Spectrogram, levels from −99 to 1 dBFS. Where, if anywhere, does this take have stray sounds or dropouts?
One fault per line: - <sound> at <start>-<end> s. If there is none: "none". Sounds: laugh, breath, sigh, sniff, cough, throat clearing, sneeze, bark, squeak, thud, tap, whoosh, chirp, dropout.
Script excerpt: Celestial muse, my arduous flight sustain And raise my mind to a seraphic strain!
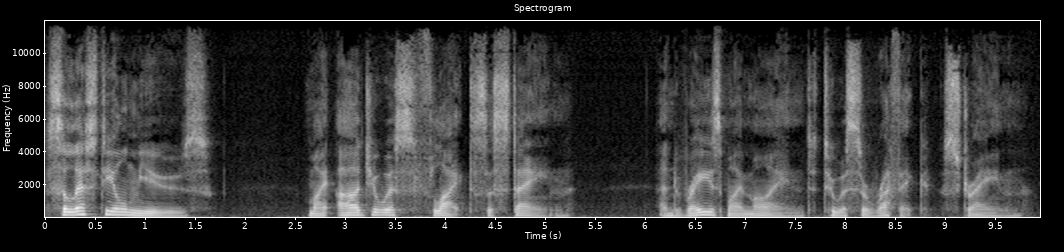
none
